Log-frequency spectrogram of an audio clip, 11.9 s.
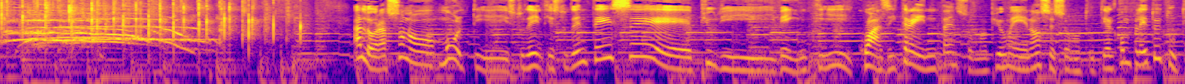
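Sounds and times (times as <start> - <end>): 
audience applause: 0.0 - 3.2
people cheering and whooping: 0.0 - 3.2
speech: 3.6 - 11.8.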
